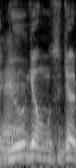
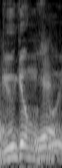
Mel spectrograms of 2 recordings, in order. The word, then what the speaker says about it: 류경수: 그 발음 잘해야겠네요. 예. 류경수죠, 류경수. 예. 북한 군인. 네, 네, 류경수. 예. 거저기가 아니고 류경수입니다.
